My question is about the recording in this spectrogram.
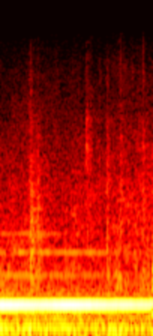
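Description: The closing note of a piece of music, held as one steady, pure-sounding tone, with a couple of faint ticks.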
